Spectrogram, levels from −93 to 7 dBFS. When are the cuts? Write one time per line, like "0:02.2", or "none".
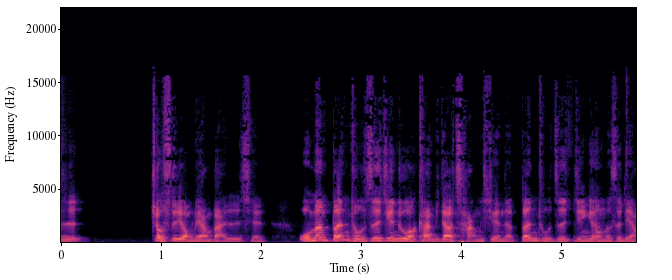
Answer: none

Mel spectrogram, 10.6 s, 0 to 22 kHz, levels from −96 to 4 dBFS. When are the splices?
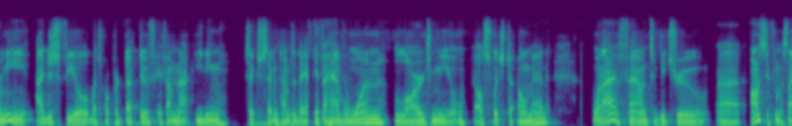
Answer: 0:04.1
0:06.3
0:07.7

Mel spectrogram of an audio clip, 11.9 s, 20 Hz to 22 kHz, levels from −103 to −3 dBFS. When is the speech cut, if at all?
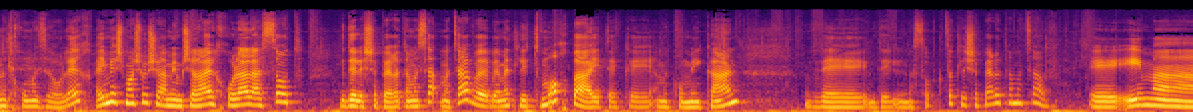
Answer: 0:00.9
0:10.9

